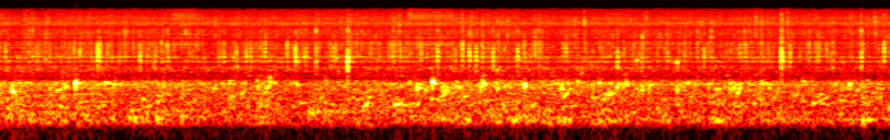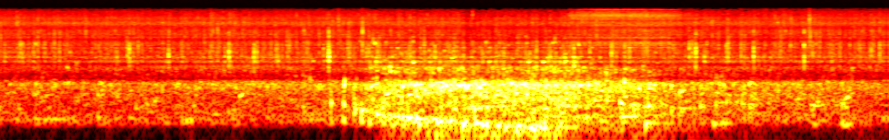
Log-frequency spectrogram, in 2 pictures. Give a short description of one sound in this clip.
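Air bubbles from scuba divers' regulators gurgle and rise underwater.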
